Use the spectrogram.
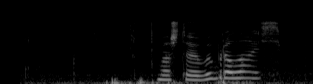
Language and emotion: Russian, positive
